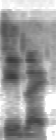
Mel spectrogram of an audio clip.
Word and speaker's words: Fibleuil: welcome in Ilan fibre and that is the best pronunciation I can give you at the moment when we can get more pronunciations we'll try and adjust it but we believe it's Ilan fiblay a clap time UCLA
